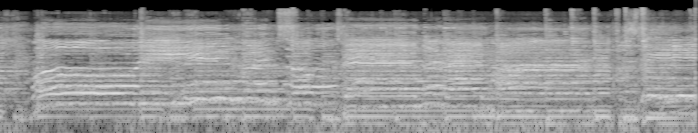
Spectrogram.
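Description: A group of voices singing a Christmas carol together, accompanied by acoustic guitars.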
